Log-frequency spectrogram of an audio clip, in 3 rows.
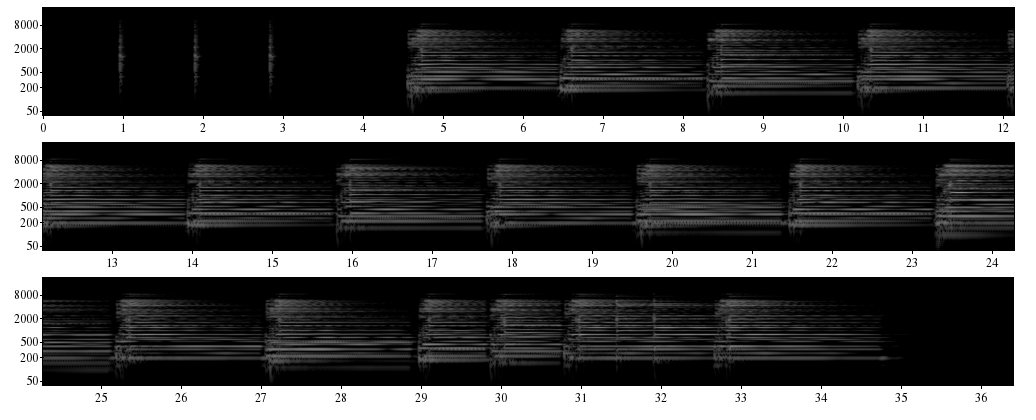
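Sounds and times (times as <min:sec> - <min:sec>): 
electric guitar: 0:04.6 - 0:34.8.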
